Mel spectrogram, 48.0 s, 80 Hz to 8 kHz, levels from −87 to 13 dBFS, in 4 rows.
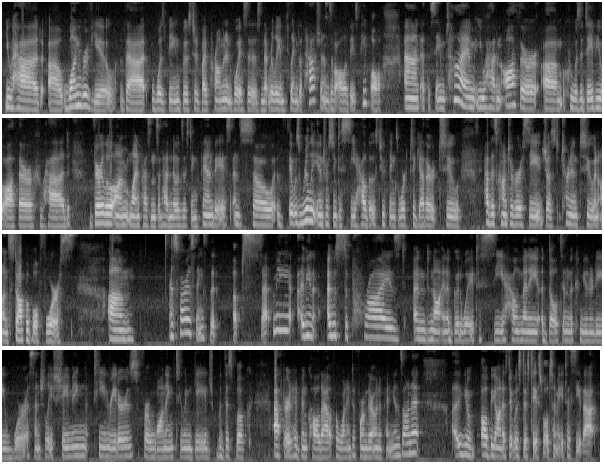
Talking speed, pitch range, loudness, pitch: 180 wpm, 175-210 Hz, -19 LUFS, 185 Hz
